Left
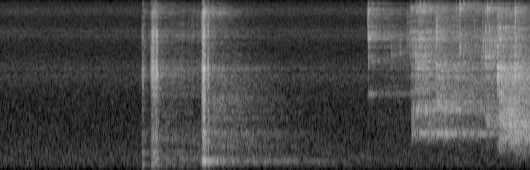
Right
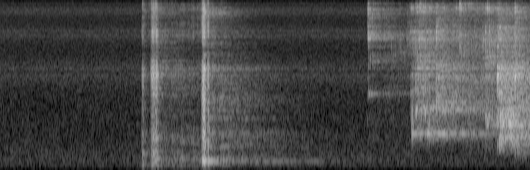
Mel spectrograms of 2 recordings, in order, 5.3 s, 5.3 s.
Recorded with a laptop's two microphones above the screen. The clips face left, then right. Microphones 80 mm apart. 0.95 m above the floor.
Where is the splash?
35° right (ahead or behind), 2.5 m.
